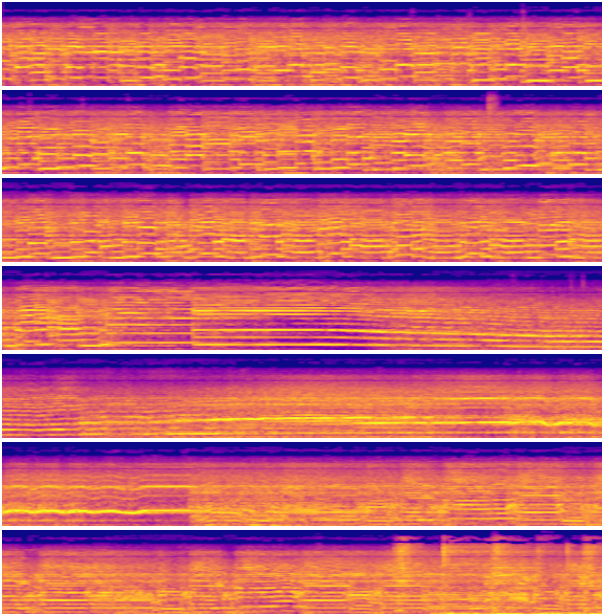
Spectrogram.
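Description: Electric guitar solo played live through a concert PA: quick runs of notes for the first half, then a held note that slides down in pitch and climbs back up, followed by a wavering sustained note.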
